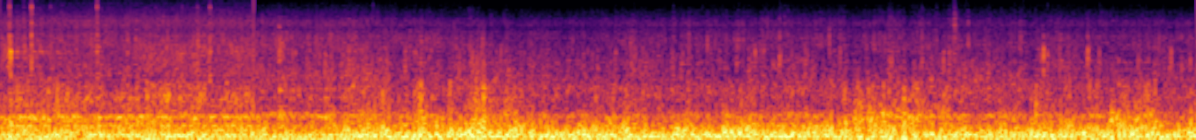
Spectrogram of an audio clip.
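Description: Wind buffeting the microphone of a camera mounted on a moving bicycle, heard as a loud, steady rush, with the tyres rolling over a gravel trail and a few small ticks.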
